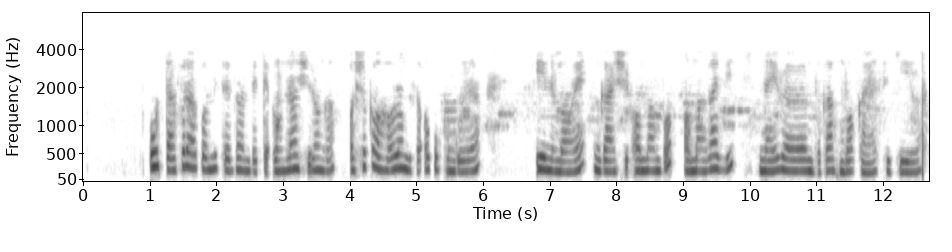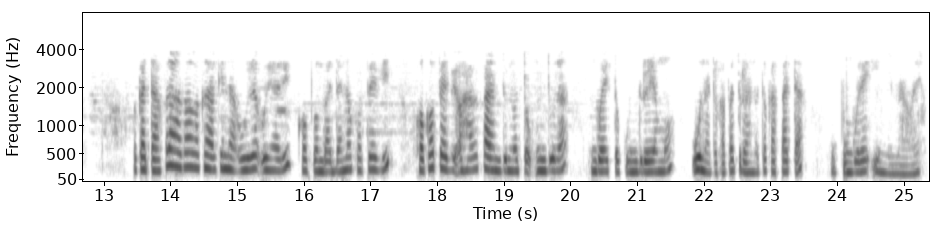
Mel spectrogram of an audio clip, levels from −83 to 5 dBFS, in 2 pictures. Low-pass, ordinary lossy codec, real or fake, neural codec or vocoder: 7.2 kHz; AAC, 16 kbps; real; none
